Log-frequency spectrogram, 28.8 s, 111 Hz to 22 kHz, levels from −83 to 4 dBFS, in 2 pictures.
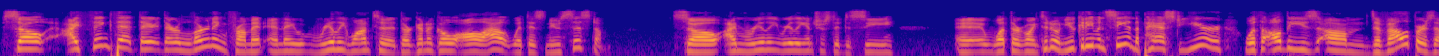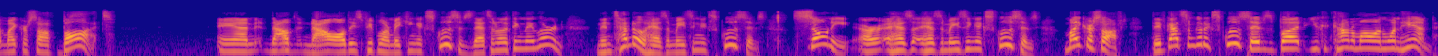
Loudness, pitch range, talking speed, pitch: -23 LUFS, 175-235 Hz, 190 wpm, 200 Hz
